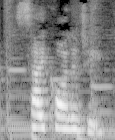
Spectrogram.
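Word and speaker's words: psychology: Think about the word साइकोलॉजी। You don't say साइकोलॉजी। द P just disappears.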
